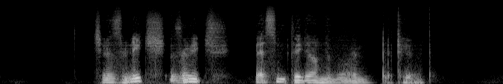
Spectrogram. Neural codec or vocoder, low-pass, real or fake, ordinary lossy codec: codec, 44.1 kHz, 0.9 kbps, DAC; 19.8 kHz; fake; none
